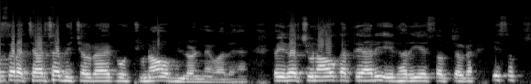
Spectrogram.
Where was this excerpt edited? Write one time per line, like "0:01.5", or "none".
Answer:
none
